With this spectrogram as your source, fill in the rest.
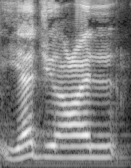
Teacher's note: جیم پہ قلقلہ ہے، یجعل، یہاں پر لام کے اوپر قلقلہ نہیں کرنا ہے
